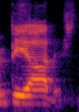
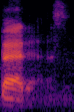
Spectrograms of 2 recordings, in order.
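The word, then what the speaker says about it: Biadasz: Tyler Biottish. I was have I was saying badass so much on last episode. It's Tyler Biottish. the center. That is his name. It's Tyler Biottish. Not badass.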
